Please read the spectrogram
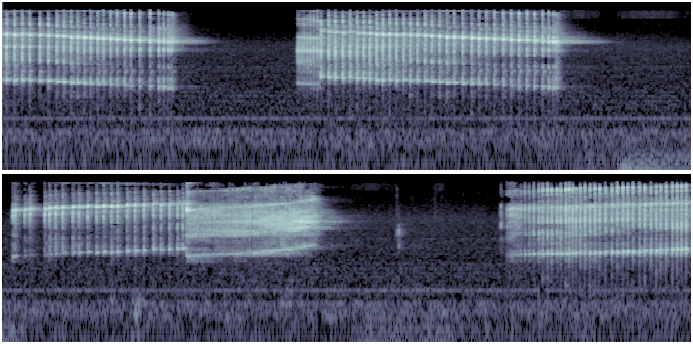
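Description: Teeth of a comb drawn slowly across a binaural microphone: a drawn-out rattle of rapid clicks with a high ringing tone, in four strokes of two to three seconds each with short pauses between.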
